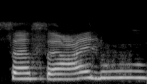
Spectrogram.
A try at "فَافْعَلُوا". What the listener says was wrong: فف نہیں، ففعلوا. قلقلہ نہیں کرنا ہے فا میں.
